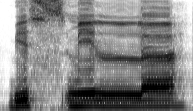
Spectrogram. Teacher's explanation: lafal Allah ketika sebelumnya kasrah maka dia dibaca dengan tipis, ya, dengan L.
